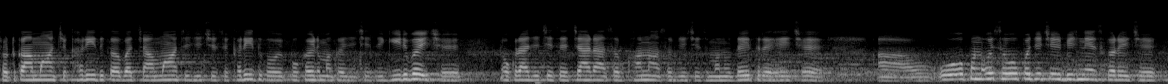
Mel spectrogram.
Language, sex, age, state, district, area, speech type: Maithili, female, 30-45, Bihar, Supaul, rural, spontaneous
